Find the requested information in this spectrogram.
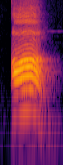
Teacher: आ में पूरा मुंह खुला।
